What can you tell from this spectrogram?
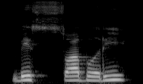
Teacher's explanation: با ساکن ہے اور با پہ ہم قلقلہ کریں گے، بالصبری۔ اور را کو بریک پڑھیں گے زیر کی وجہ سے، بالصبری۔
